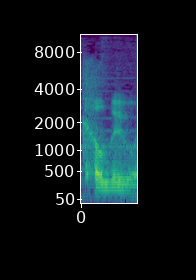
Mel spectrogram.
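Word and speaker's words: Caillois: l i o u s Koo but it's pronounced kaloo in French CA just write man playay and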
